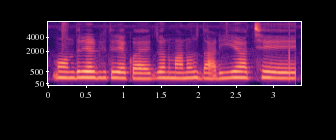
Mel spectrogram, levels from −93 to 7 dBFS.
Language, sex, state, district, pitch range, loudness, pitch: Bengali, female, West Bengal, Alipurduar, 230-255 Hz, -15 LUFS, 245 Hz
